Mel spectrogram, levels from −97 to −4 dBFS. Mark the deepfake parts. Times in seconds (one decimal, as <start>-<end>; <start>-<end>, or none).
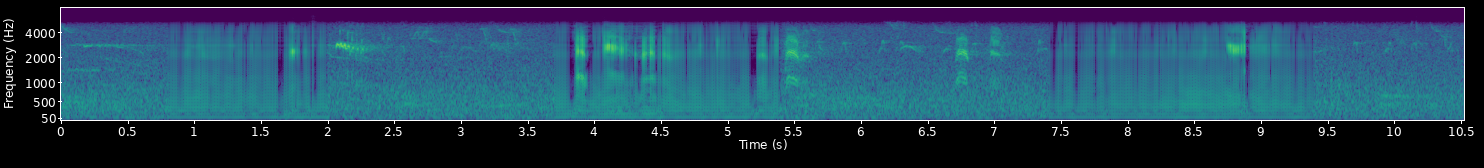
0.8-2.0; 3.7-5.4; 7.4-9.4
